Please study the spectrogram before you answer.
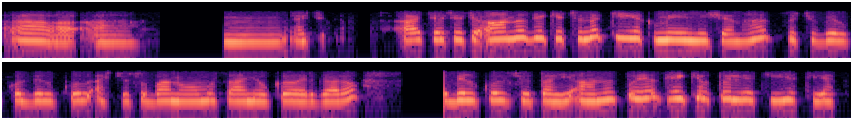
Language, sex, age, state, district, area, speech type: Kashmiri, female, 45-60, Jammu and Kashmir, Bandipora, rural, conversation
